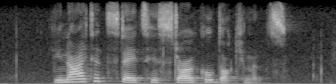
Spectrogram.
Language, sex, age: English, female, 19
